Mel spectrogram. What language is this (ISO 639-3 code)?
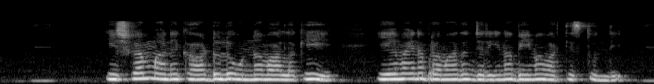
tel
